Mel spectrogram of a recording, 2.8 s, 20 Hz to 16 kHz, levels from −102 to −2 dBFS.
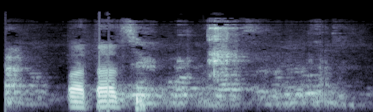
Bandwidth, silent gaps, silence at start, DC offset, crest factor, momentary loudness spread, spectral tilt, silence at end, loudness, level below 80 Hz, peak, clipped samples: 9.8 kHz; none; 0.05 s; under 0.1%; 20 dB; 18 LU; -3.5 dB/octave; 0.2 s; -19 LUFS; -54 dBFS; 0 dBFS; under 0.1%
